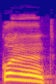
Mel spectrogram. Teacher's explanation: ولا تنطق بالنون على انها نون مشدده لا انها نون مخفاه فحكم النون هنا التي وقع بعدها تاء في كلمه كنت اخفاء حقيقي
